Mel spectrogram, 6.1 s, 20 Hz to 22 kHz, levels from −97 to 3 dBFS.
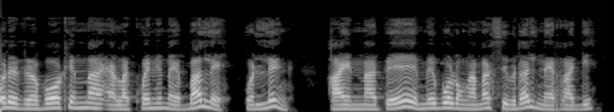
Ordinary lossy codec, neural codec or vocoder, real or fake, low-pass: none; none; real; none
